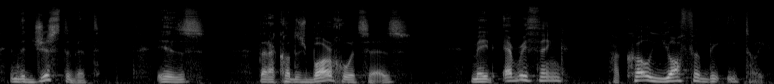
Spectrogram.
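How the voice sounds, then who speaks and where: A rabbi and Torah teacher with a North American accent delivers a religious sermon in a medium-pitched, slightly breathy voice. He is emphatic and dramatic, swinging from hushed asides to loud declarations, and he phrases things deliberately, repeating lines for rhetorical effect.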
